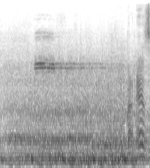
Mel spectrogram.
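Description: Football stadium crowd noise, a steady din, with a short high whistle about half a second in.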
